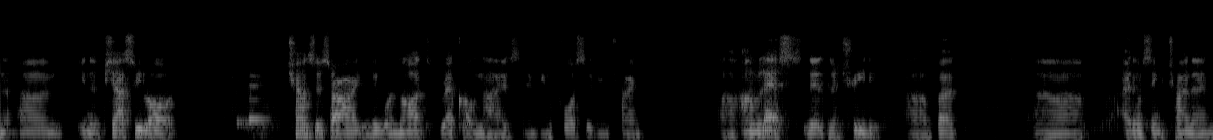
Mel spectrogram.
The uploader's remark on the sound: Webinar audio recording.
